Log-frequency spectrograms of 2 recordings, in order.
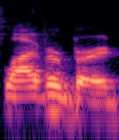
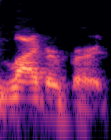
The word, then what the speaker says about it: Liver bird: out that we were we were saying it wrong so it's actually lager bird so there you go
